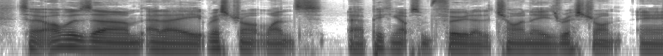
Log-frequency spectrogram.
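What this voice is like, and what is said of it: Usual voice. Nothing is said of it.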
